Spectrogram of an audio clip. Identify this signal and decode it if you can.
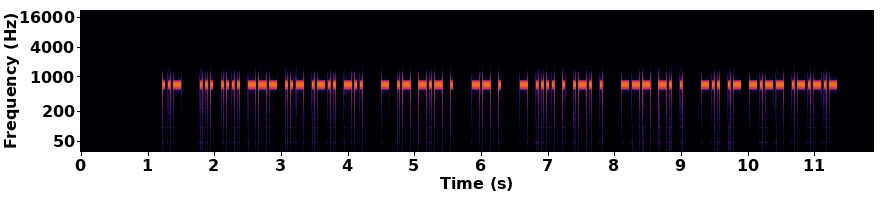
Morse code, heard as a keyed tone, about 30 wpm, 700 Hz. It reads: U SHOULD TAKE ME THERE ONE DAY.
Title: Sentences from Top 300 Words and Abbreviations 30wpm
